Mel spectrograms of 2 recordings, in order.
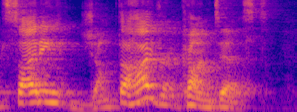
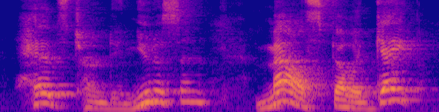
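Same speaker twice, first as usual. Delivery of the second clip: plain reading voice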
